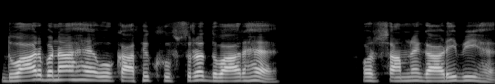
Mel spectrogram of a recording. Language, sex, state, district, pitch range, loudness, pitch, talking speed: Hindi, male, Bihar, Supaul, 165-200 Hz, -17 LUFS, 180 Hz, 170 wpm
